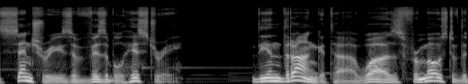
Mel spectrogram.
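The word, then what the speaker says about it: Ndrangheta: The Andrangata, pronounced Unrangata, was not born through some grand criminal ambition.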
